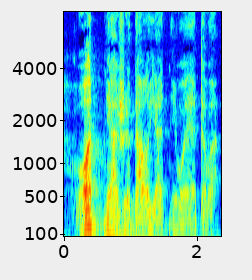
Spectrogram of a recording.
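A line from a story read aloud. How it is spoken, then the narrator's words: Panting grumble. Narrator (Russian): Тяжело дыша, проворчал я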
